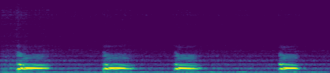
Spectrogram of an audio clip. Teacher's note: इसमें हमारे जो दांत होते हैं, जीवा हो वो दांत से चिपकती है · टंग है पहले ऊपर दांत लगती फिर अलग होती है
